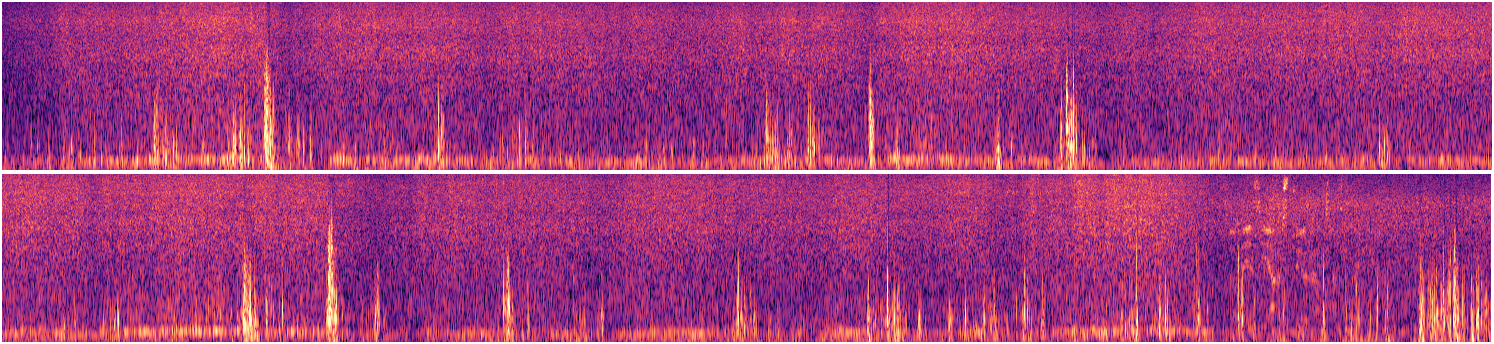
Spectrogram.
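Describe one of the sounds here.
Strong wind buffets and gusts outdoors.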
